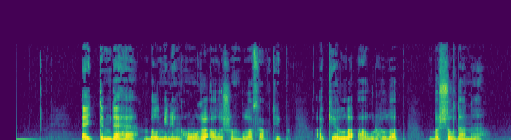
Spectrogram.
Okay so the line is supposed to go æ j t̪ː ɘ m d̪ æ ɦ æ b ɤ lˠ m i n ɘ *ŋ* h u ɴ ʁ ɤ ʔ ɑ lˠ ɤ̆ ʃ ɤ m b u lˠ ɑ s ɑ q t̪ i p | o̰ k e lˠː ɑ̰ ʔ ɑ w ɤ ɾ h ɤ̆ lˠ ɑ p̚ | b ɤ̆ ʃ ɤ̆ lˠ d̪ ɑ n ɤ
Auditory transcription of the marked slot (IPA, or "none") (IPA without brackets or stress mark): ŋ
